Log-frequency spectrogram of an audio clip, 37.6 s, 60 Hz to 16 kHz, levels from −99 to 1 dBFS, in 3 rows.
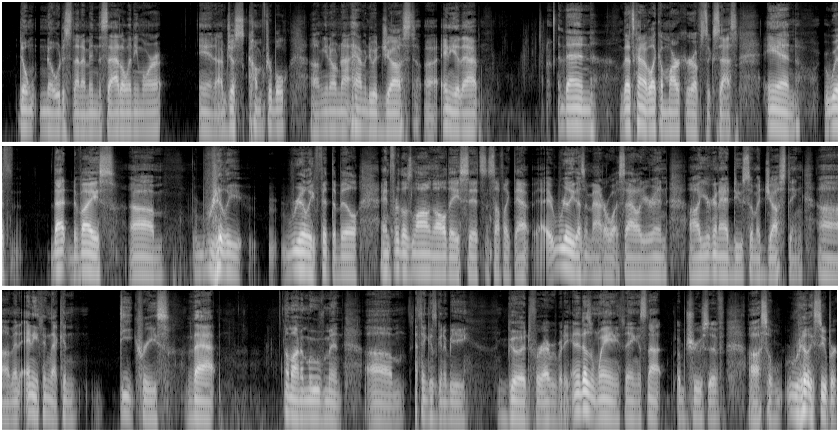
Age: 30-49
